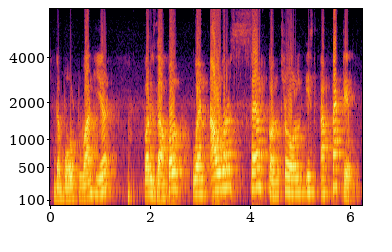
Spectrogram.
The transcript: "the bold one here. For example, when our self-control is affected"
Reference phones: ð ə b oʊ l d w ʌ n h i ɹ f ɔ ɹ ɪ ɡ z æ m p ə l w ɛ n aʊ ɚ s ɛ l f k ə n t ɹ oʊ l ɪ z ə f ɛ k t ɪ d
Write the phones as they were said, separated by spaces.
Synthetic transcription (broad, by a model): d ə b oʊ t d w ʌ n h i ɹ f ɔ ɹ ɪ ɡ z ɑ m p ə l w ɛ n aʊ ɚ s ɛ l f k ə n t ɹ oʊ l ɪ s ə f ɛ k t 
